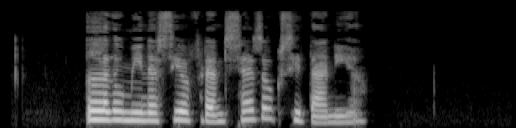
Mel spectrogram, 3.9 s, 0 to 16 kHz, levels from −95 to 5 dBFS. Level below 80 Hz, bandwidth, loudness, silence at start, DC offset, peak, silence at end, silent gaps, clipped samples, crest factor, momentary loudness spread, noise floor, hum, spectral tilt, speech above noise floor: -72 dBFS; 11.5 kHz; -22 LUFS; 0.65 s; under 0.1%; -4 dBFS; 1.15 s; none; under 0.1%; 18 dB; 12 LU; -82 dBFS; none; -5.5 dB/octave; 61 dB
